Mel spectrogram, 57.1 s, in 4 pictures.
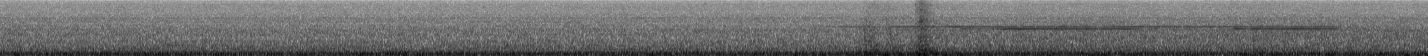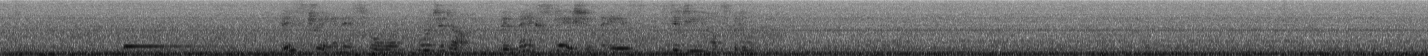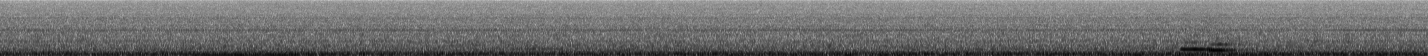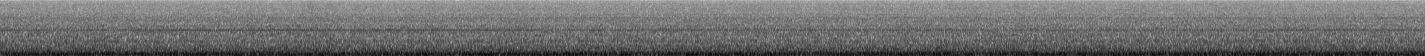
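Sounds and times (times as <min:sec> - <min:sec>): train engine and wheels rumbling: 0:00.0 - 0:57.0
faint steady whine: 0:05.8 - 0:28.8
two-note tone: 0:15.5 - 0:16.7, 0:40.4 - 0:41.2.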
